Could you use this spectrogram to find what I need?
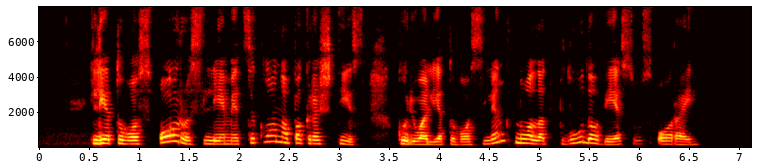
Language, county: Lithuanian, Alytus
